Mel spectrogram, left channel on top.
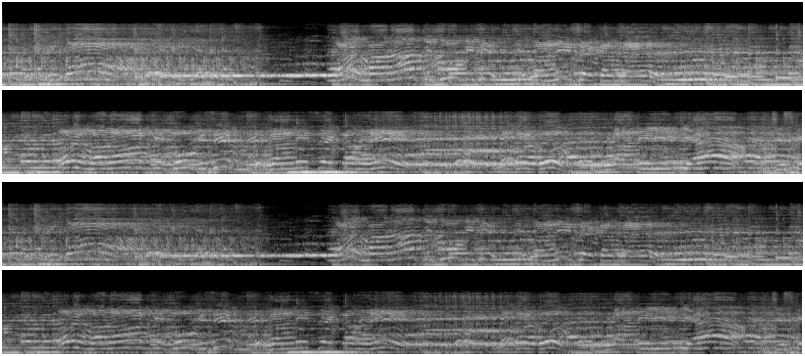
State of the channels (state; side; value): quieter; right; 6.1 dB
